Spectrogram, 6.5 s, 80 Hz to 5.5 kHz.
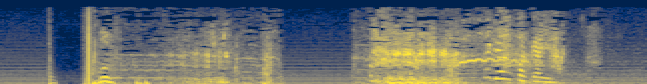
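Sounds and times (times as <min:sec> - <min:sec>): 
steady hum: 0:00.0 - 0:06.4
speech: 0:01.0 - 0:01.3
horse whinnying: 0:01.0 - 0:02.9, 0:03.5 - 0:05.7.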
